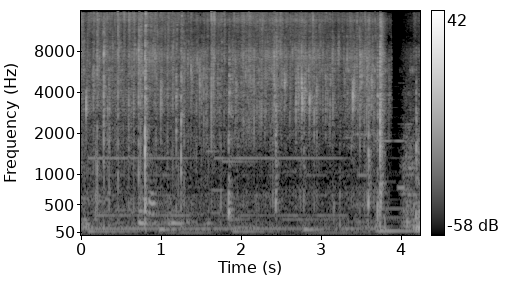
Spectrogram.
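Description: Boiled eggs sizzling in hot oil in an iron kadhai, a steady hiss dotted with sharp crackles of spattering oil. The sound drops out briefly near the end.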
